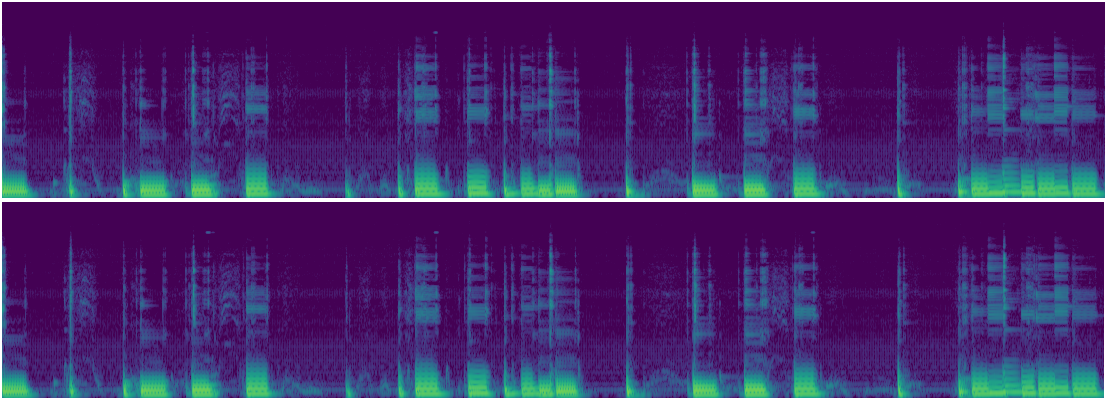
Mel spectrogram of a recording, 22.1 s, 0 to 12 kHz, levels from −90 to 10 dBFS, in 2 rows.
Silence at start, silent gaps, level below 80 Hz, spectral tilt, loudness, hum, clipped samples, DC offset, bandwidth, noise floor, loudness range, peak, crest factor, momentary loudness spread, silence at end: 0 s; none; -30 dBFS; -11 dB/octave; -21 LUFS; none; under 0.1%; under 0.1%; 5 kHz; -60 dBFS; 2 LU; -6 dBFS; 14 dB; 12 LU; 0 s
